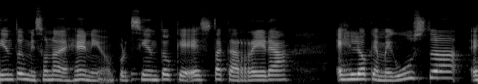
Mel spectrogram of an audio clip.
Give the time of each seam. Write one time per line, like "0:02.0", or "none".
0:01.3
